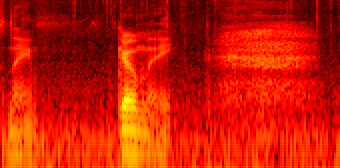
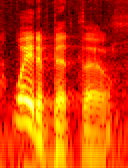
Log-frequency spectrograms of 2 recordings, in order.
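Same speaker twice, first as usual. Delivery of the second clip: sudden smile; 8 dB louder than usual. A narrator's reading. Editor struck by an idea for the reporter, suddenly smiling. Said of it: "with a sudden smile upon his face".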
